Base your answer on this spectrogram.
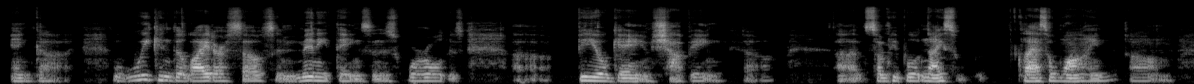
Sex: female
